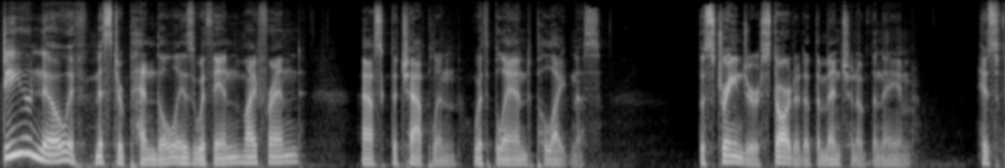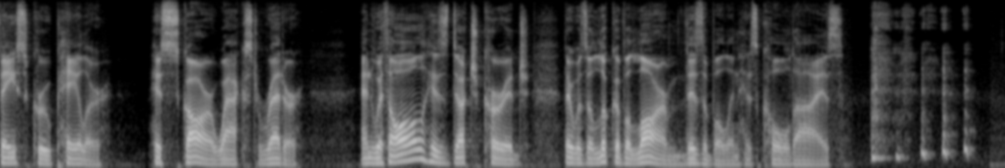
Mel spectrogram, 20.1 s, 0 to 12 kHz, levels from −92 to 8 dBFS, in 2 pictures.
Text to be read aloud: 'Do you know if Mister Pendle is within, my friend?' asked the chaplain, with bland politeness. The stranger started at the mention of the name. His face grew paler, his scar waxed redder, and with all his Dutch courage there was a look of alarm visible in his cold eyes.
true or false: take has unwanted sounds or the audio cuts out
true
